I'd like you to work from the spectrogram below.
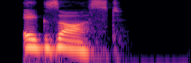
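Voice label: "exhaust", English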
